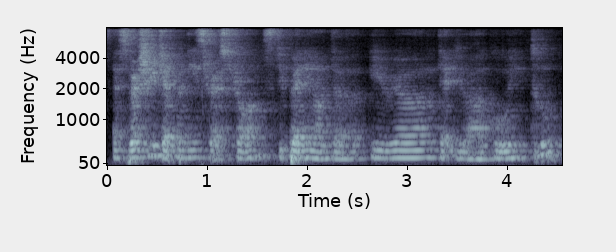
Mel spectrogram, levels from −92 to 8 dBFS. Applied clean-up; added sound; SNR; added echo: neural separator model SepFormer DNS4.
